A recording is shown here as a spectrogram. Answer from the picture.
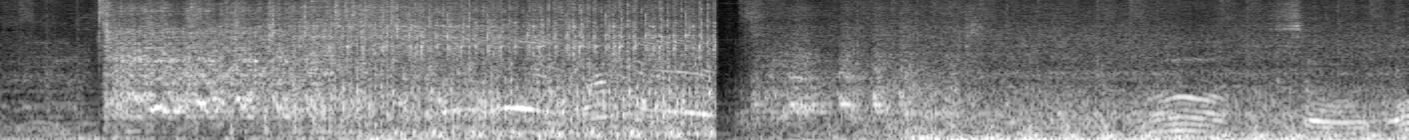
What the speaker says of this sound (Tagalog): pag pina-start natin yung makina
